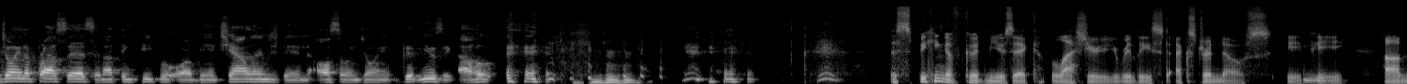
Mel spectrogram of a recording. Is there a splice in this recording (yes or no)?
no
